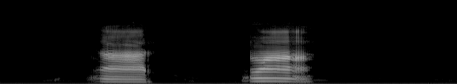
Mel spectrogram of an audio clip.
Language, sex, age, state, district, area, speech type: Santali, male, 45-60, West Bengal, Malda, rural, spontaneous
